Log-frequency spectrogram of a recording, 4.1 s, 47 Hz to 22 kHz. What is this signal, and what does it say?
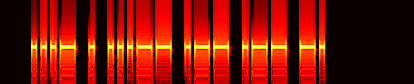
Morse code, heard as a keyed tone, about 25 wpm, 700 Hz. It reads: VE3WWN
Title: DXCC-100 Call Signs - 6 Characters - 25wpm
